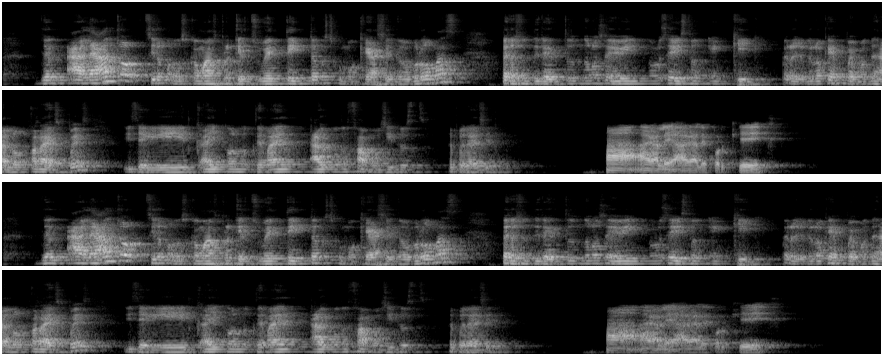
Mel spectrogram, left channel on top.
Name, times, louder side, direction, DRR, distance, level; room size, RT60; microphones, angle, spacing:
voice 1, 0.4-4.4 5.0-7.5 7.8-9.6 10.0-12.9 13.4-13.7, left 1 dB, 45° left, -1 dB, 1.2 m, -23 dB
voice 2, 14.8-16.5, left 5 dB, 60° left, 5 dB, 0.3 m, -22 dB
5.6 x 4.2 x 4.2 m, 0.79 s
head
